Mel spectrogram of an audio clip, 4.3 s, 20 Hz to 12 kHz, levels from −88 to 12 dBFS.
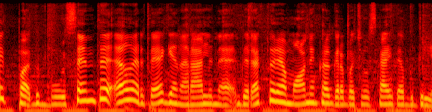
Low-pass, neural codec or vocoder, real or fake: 10.8 kHz; codec, 44.1 kHz, 7.8 kbps, Pupu-Codec; fake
